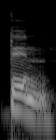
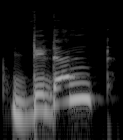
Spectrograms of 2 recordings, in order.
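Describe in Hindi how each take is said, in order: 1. अंतिम t ध्वनि छोड़ी जाती है। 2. अंतिम t ध्वनि बोली जाती है।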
